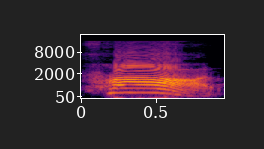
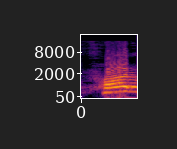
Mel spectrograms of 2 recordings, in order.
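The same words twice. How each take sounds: First: फार with a long open 'aa'. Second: फर with a short schwa; short vowel in फर. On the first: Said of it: "आ के रूप में निकलेगा". (फार में लंबा आ) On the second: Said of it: "फर उच्चारण नहीं करेंगे". (फर में छोटा अ) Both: Shown as a demonstration.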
